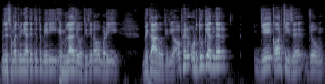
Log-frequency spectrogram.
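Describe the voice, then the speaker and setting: A young man from Pakistan on a podcast, chatting casually and rambling through a story with many fillers. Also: mid-range voice. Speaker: podcast co-host.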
